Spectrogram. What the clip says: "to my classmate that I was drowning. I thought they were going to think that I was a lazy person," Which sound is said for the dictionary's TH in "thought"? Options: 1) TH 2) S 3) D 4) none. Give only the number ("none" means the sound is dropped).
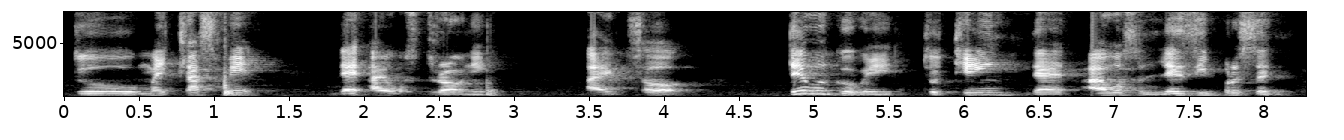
2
